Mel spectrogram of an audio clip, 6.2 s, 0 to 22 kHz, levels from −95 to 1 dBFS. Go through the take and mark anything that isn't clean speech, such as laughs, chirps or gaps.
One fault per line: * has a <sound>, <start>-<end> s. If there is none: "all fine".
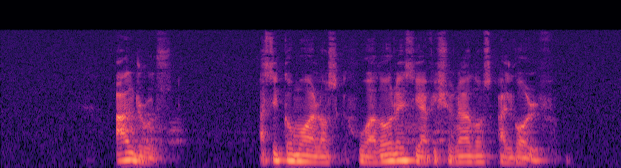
all fine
